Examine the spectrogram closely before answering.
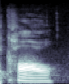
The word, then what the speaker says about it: Karl: To the people who speak properly, you'd pronounce it's Karl. So you'd pronounce it one of the two proper ways of pronouncing that, which is Carl, or Carl.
